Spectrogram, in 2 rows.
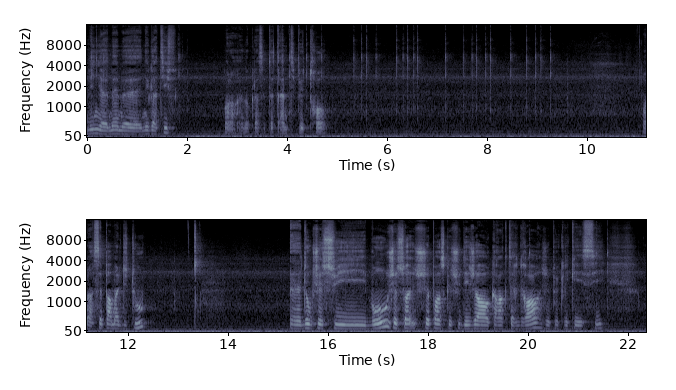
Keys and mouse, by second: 0.2 click, 0.3 double click, 0.4 click, 3.6 click, 3.9 click, 4.0 double click, 4.2 click, 4.5 click, 4.6 double click, 5.3 click, 5.8 double click, 6.2 click, 6.4 click, 6.5 double click, 6.6 click, 7.5 click, 7.8 click, 8.0 double click, 8.0 click, 8.8 click, 9.0 click, 19.7 click, 21.4 click.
